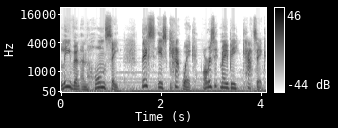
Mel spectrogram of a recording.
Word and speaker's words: Catwick: four letters w-i-c-k and sometimes in the East Riding that's pronounced Wick in other cases it's ick it's omits the W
